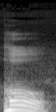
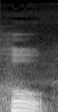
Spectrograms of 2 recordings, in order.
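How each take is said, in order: First: The u vowel is full and rounded. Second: The same.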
